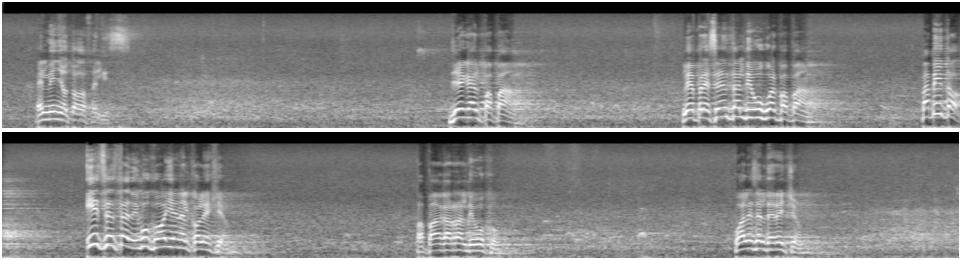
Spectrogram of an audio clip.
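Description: A middle-aged man preaches with animation through a microphone, in short bursts with pauses, in a reverberant hall.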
